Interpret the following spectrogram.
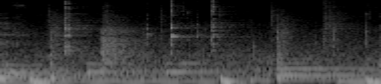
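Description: Soft background music with a few light clinks of a metal spoon against a glass coffee server as coffee is scooped out to taste.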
